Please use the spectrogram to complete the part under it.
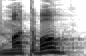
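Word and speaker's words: Montembeault: And how do you pronounce that guy's name? Sam Montabeau? – Yep.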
